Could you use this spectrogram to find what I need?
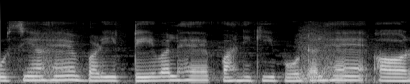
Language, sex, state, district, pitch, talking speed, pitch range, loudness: Hindi, female, Punjab, Pathankot, 175 Hz, 145 wpm, 165-180 Hz, -15 LUFS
